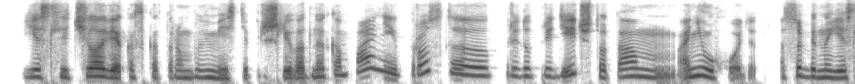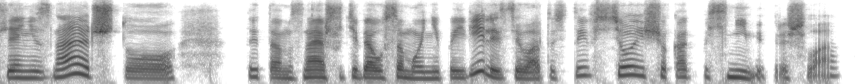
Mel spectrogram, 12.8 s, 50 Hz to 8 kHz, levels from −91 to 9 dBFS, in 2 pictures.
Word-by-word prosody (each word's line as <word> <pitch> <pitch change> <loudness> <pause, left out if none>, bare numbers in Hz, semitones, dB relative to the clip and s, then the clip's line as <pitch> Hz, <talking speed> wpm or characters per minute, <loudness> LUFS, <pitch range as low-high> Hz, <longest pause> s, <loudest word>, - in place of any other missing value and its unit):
если 225 0 -1
человека, 240 0 +4
с - - -6
которым 205 -1 -8
вы 210 - -8
вместе 205 - -4
пришли - - +2
в - - -4
одной 115 +3 -2
компании, 420 - -2
просто 285 -5 -2
предупредить, 245 +2 -2
что 210 - 0
там 230 0 -2
они 255 +2 +1
уходят, 210 -5 -5
особенно, 225 -5 -2
если 200 0 +1
они 195 -1 +1
знают, 245 +8 +4
что 95 - +4 0.5
ты 225 - -6
там, 100 - -3
знаешь, 110 +3 +3
у - - -12
тебя 105 -1 +2
у - - -1
самой 185 - 0
не 185 +1 -4
появились 205 - +2
дела, - - 0
то - - -23
есть - - -9
ты 260 +1 -5
всё 270 +1 +1
еще 250 -3 +1
как - - -4
бы 225 - -10
с 225 - -2
ними 210 -4 -1
пришла, 250 - -2
220 Hz, 190 wpm, -24 LUFS, 195-255 Hz, 0.5 s, человека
